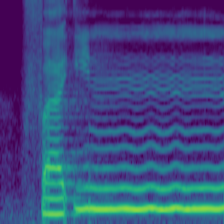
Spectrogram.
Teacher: Maka cara membunyikannya adalah didengungkan, ditahan bunyi dengungannya kurang lebih 2 harokat. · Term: gunnah musyaddadah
